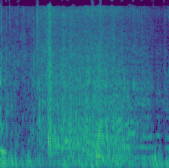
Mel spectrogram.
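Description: Fish thrashing and splashing in shallow water crowded inside a hauled-in net, with water sloshing as hands grab at them; a sharp splash comes about half a second in.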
